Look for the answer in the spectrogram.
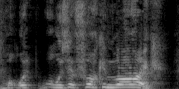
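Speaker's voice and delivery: high, loud, eager questioning voice; excited English kid. Retold or imitated. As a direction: imitate a wide-eyed young refueler stammering with curiosity. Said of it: "English kid who was a naturalized American".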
